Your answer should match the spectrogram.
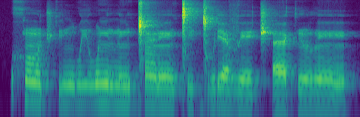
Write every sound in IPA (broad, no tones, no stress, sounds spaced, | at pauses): x õ t͡ʃʼ i ŋ w i w ĩ n ĩ ǁ æ̃ ɾ ẽ ǀ i ɡ͡ǀ u ɾʲ æ v e t͡ʃʼ æ kʲ ũ l ẽ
